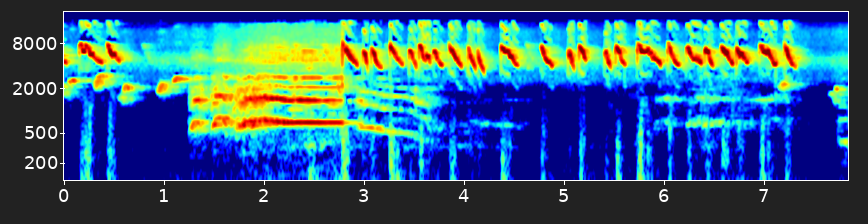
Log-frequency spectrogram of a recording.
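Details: Local Oriental white-eye (pleci) in full song, used as a training tutor for other birds: a fast string of high, thin, down-slurred chirps, several per second; a rooster crows near the start.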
